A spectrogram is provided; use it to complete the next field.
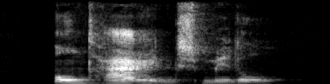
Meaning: depilatory
- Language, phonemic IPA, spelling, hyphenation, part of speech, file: Dutch, /ɔntˈɦaː.rɪŋsˌmɪ.dəl/, ontharingsmiddel, ont‧ha‧rings‧mid‧del, noun, Nl-ontharingsmiddel.ogg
